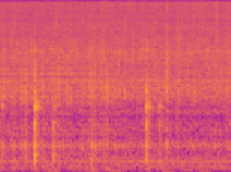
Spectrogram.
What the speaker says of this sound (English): I like when my meat is frying, it fries with some of the seasoning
